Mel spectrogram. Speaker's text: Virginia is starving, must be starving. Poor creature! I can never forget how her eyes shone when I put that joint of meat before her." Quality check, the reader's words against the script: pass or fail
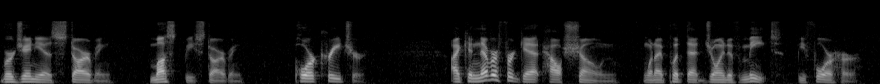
fail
